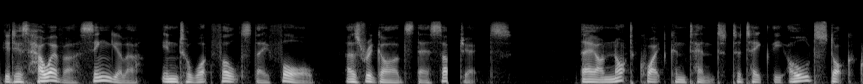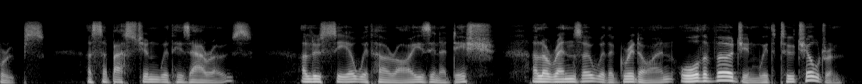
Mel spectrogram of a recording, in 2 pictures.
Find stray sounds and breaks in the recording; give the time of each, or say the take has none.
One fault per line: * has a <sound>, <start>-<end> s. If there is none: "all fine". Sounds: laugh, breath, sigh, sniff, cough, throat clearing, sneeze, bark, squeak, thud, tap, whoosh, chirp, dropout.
* has a dropout, 4.5-4.6 s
